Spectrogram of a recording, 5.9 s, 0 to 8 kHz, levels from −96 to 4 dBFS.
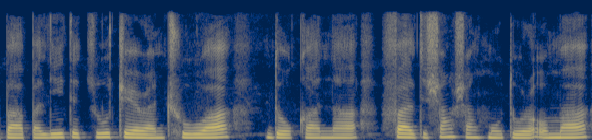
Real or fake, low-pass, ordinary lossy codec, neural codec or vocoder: real; 7.2 kHz; MP3, 64 kbps; none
